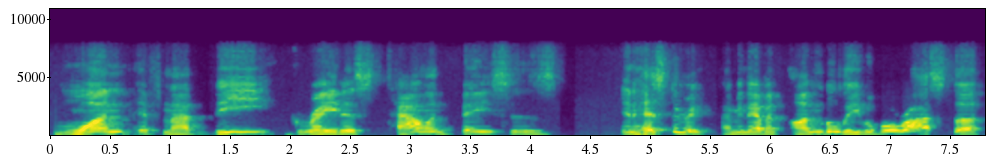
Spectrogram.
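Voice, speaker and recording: A man with a fairly high voice speaks very slowly, in short halting phrases. He gives casual opinions as a podcast co-host on a slightly dull recording. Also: animated, fairly bright tone. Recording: dull lo-fi sound.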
